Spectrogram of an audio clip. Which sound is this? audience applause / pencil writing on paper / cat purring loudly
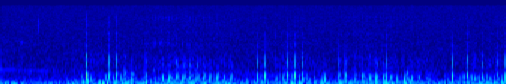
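cat purring loudly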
